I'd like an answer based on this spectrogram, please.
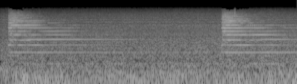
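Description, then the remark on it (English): The bell in the bell tower of the antebellum Rutherford County Courthouse rings twice, the strikes about three seconds apart, each leaving a long, shimmering resonant hum that lingers over steady outdoor background noise. “Beneath the bell tower of the antebellum Rutherford County Courthouse”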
